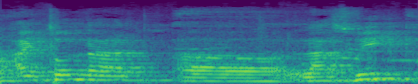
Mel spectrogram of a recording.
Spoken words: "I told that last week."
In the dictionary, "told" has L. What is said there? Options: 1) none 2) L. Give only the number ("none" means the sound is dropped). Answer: 1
